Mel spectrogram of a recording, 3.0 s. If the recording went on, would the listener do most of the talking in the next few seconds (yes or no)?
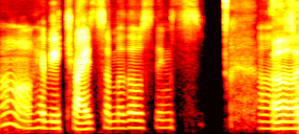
yes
